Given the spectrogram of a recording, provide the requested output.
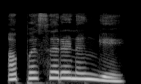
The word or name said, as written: ಅಪಸರಣಂಗೆಯ್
